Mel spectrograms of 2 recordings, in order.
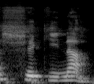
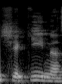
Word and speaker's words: shequiná: la es la palabra shequiná. Algunos le dicen shequina. Si alguien lo ha escuchado, pero lleva acento. Por eso yo le digo shequiná.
